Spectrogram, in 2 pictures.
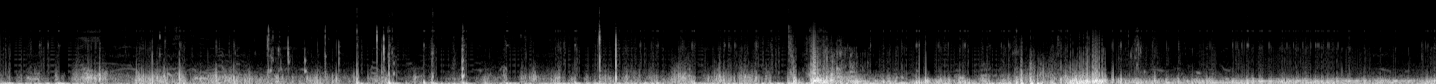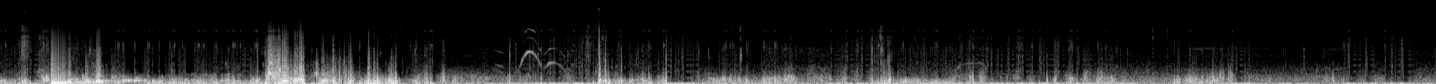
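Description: Water splashes and churns close to the microphone.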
